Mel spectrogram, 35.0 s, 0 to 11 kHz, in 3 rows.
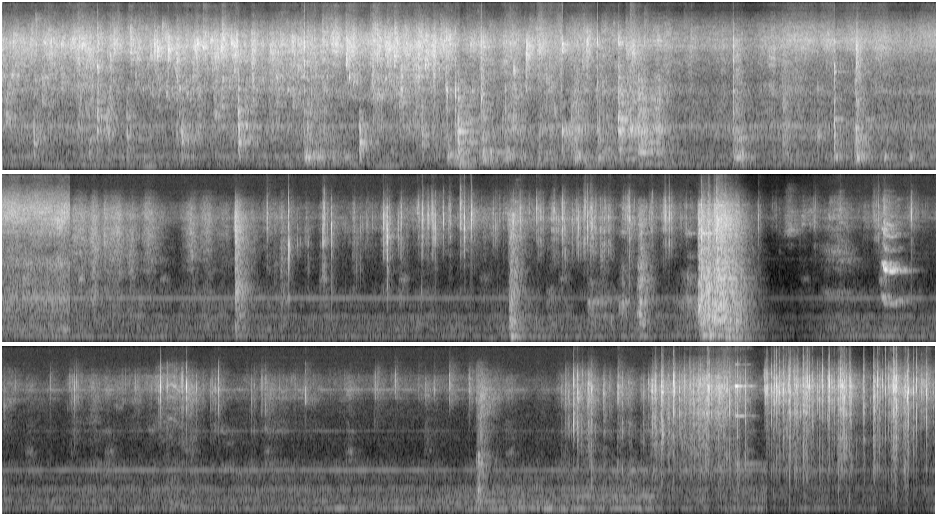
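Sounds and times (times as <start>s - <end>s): water boiling hard in a pot: 0.0s - 12.6s, 15.8s - 21.2s.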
